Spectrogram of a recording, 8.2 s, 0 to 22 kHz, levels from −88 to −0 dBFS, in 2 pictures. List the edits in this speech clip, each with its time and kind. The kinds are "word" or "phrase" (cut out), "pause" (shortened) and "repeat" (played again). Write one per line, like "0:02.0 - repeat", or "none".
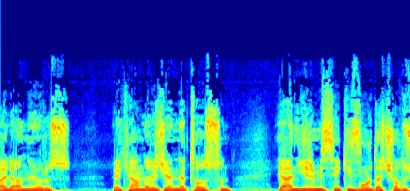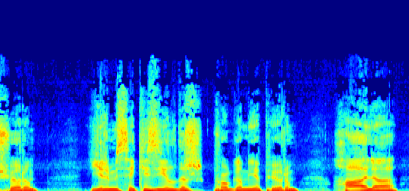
0:03.6 - word
0:06.2 - word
